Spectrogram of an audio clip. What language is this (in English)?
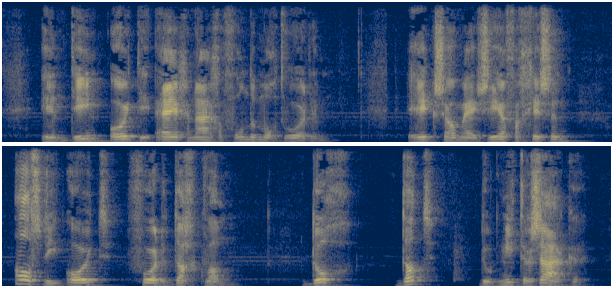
Dutch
